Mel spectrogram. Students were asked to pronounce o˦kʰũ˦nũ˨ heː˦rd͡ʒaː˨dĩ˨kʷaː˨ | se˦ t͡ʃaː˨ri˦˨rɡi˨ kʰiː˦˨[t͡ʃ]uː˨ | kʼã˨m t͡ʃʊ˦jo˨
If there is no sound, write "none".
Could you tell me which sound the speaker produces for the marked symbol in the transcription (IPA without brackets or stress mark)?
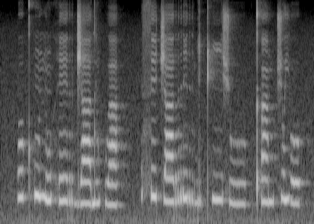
ʃ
